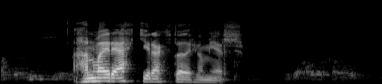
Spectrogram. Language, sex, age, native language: Icelandic, male, 30-39, Icelandic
